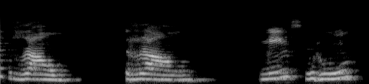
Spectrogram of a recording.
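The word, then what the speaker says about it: Raum: quark quark mean curd and चीज आर को pronounce करेंगे एर एर एर ठीक है राउम राउम मींस रूम या स्पेस नेक्स्ट है एस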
